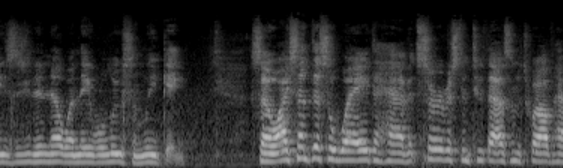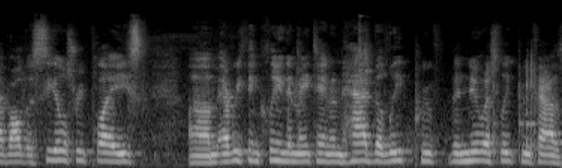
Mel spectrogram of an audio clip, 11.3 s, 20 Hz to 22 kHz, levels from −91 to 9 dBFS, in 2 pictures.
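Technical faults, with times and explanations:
9.55–11.25 s, de-emphasis applied wrongly: for the final stretch the top end rolls off smoothly, reaching about 8 dB down at 10 kHz relative to 1 kHz. A treble-cut filter meant to reverse pre-emphasis was applied either where none existed or a second time, so the sound turns dull and muffled.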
